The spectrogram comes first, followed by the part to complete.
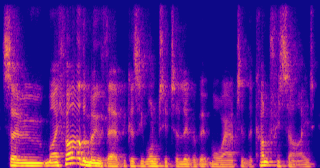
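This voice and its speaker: A man's voice: lowish voice, animated, brisk. A middle-aged man with a southern English accent, answering conversationally as a professor being interviewed. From southern England. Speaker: interview guest, university professor.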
